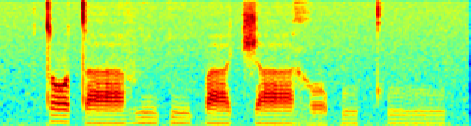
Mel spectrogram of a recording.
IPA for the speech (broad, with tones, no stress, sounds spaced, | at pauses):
t ɔ˦ t aː˨ v ĩ˨ k ĩ˨ p a˨ t͡ʃ aː˨ ɣ ɔ˨ p u˦ kʰ uː˦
